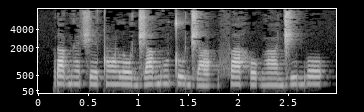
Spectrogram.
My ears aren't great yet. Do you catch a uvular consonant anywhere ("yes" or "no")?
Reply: no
